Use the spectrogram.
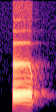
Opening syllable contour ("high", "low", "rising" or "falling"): low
